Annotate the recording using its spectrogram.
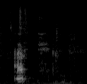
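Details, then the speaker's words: French bulldogs and pugs, brachycephalic dogs that always snore and snort while breathing, heard in the background: snorting in a brachycephalic dog. "Ce sont mes chiens parce que j'ai des bulldogs français et des carlins. Donc, ce sont des chiens qui ronflent, qui reniflent comme ça, toujours, en respirant."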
